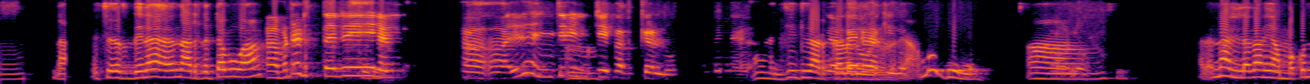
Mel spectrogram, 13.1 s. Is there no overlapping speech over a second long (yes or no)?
yes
